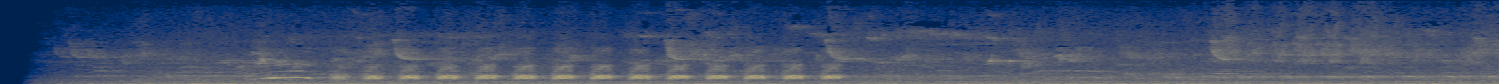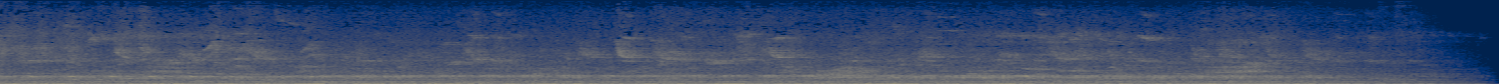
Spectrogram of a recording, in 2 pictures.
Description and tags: Recording of a unique bird call I recorded at Chester Zoo. Unfortunately, I could not identify the bird.
Animal, Bird-Call, Zoo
